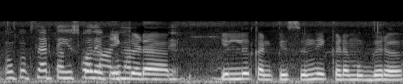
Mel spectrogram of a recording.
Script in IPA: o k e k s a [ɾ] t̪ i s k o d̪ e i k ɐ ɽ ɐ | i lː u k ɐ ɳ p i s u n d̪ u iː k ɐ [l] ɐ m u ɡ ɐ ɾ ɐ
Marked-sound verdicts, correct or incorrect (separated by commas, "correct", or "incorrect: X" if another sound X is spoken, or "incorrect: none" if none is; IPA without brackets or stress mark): correct, incorrect: ɽ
